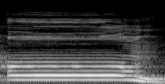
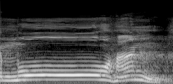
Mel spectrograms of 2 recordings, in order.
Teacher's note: दीर्घ स्वर से भी 3 गुना में ज़्यादा श्वास की जरूरत पड़ती है, तो इसको कहते हैं हम प्लुत स्वर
